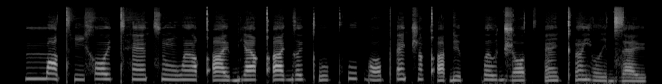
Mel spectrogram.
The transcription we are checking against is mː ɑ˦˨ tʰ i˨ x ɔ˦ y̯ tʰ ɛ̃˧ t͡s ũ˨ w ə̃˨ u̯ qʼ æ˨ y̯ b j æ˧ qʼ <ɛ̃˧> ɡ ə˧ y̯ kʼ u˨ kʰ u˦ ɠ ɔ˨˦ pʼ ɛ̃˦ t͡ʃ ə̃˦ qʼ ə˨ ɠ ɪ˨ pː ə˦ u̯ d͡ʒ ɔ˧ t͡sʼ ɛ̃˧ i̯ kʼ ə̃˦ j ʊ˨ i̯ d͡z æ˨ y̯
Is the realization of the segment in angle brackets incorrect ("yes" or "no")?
yes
